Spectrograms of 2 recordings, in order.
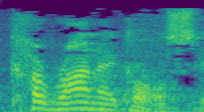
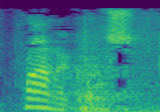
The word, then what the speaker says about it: Chronicles: I have a friend of mine that makes Chronicles, instead of a three-syllable word, he makes it a four-syllable word. It's only three, but it's not Chronicles, it's Chronicles.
